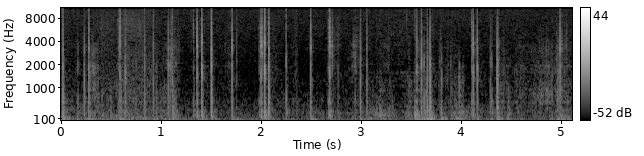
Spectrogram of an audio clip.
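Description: Two hands with long nails tap on the white area of a large, flat printed foam board sign, making quick, light clicks over a low, steady hum. Many short taps follow one another irregularly throughout, each dying away almost at once.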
